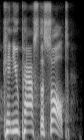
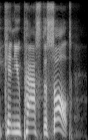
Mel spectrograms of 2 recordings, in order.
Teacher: When you go down, it sounds like you're making a firm statement.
